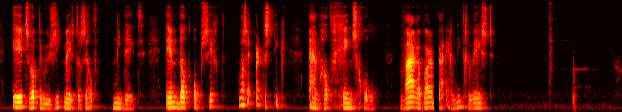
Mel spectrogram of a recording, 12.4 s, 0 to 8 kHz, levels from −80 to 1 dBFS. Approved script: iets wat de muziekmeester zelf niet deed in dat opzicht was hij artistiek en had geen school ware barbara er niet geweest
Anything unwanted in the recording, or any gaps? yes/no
yes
